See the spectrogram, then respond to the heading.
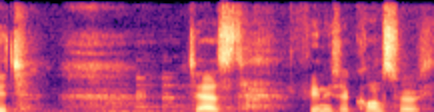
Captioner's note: audience laughs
